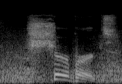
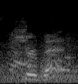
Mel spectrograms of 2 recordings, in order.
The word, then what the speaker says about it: sherbet: It's sherbet. Sherbet? It's sherbet. I bet you didn't know that. I didn't know that either, but all of America's pronouncing it improperly.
